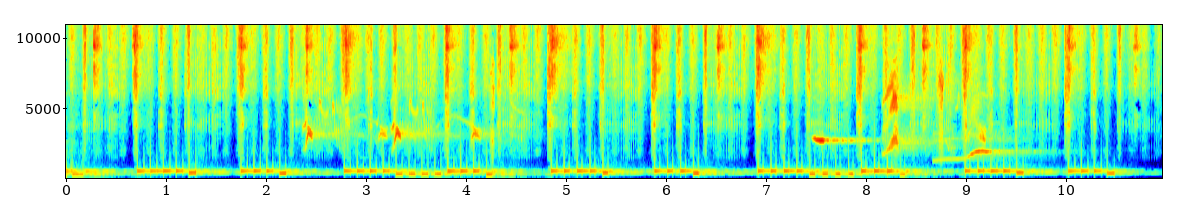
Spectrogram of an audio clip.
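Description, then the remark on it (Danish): Two songbirds sing a continuous medley of rapid clicks, rattles and sliding whistles, one especially good at imitating other birds' calls, including barn swallow, curlew, blackbird, jackdaw and grey partridge. The phrases repeat in quick bursts throughout, with no talking. “I denne indspilning høres to forskellige individer. Især den ene er god til at efterligne.”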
